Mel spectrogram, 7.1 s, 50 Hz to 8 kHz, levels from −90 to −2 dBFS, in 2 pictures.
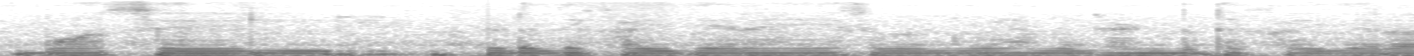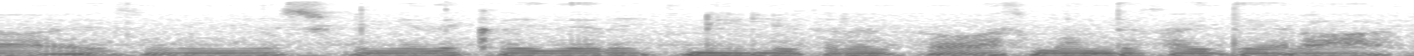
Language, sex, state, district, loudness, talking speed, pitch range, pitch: Hindi, male, Chhattisgarh, Bastar, -46 LUFS, 145 wpm, 110-115 Hz, 110 Hz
